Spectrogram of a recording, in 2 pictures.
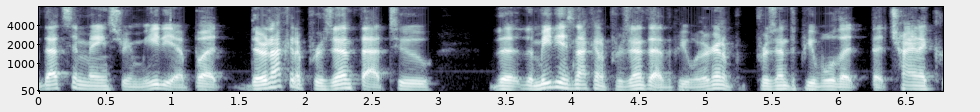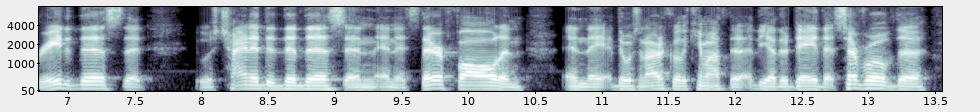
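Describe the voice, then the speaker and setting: A man's voice: fairly low pitch, fairly bright tone, dry recording, studio quality. A man in his fifties, co-hosting a casual political podcast chat, often repeating words as he argues his point. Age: 50s. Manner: repeats words, speculative and emphatic. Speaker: podcast co-host.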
